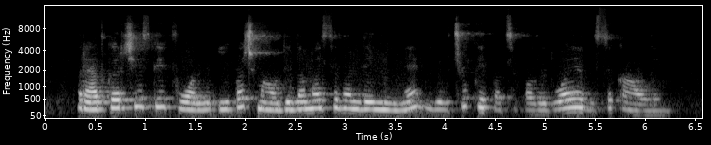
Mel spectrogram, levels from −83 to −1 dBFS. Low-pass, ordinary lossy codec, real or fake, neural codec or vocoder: 14.4 kHz; Opus, 16 kbps; real; none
